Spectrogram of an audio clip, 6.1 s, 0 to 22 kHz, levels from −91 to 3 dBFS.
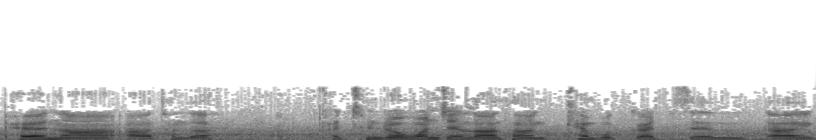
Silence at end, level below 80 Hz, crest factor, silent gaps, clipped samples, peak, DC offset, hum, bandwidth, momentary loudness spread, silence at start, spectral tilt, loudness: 0 s; -42 dBFS; 16 dB; none; under 0.1%; -4 dBFS; under 0.1%; none; 8.8 kHz; 11 LU; 0 s; -5.5 dB/octave; -21 LUFS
